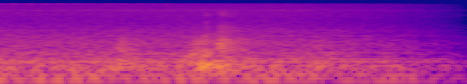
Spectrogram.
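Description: Quiet room tone with a steady low hum, and one brief faint sound about a second in.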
